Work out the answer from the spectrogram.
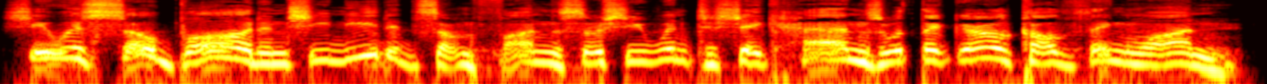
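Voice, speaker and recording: A man's voice: sits high, lively intonation, gravelly, breathy edge, no echo, studio quality. A man narrating a rhyming horror storybook tale in a theatrical storytelling manner. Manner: theatrical, slow-paced storytelling.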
